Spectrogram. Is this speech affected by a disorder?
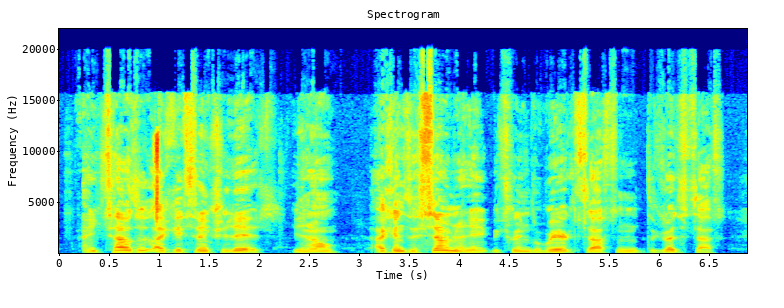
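Yes: tongue cancer; tongue tumor.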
